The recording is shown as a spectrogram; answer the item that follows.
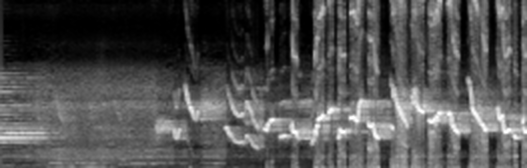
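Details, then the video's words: Oriental white-eye bursting into song after a quiet start: high sliding whistles that quicken into a rapid, chattering run of bright twittered notes. "burung pleci gacor"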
